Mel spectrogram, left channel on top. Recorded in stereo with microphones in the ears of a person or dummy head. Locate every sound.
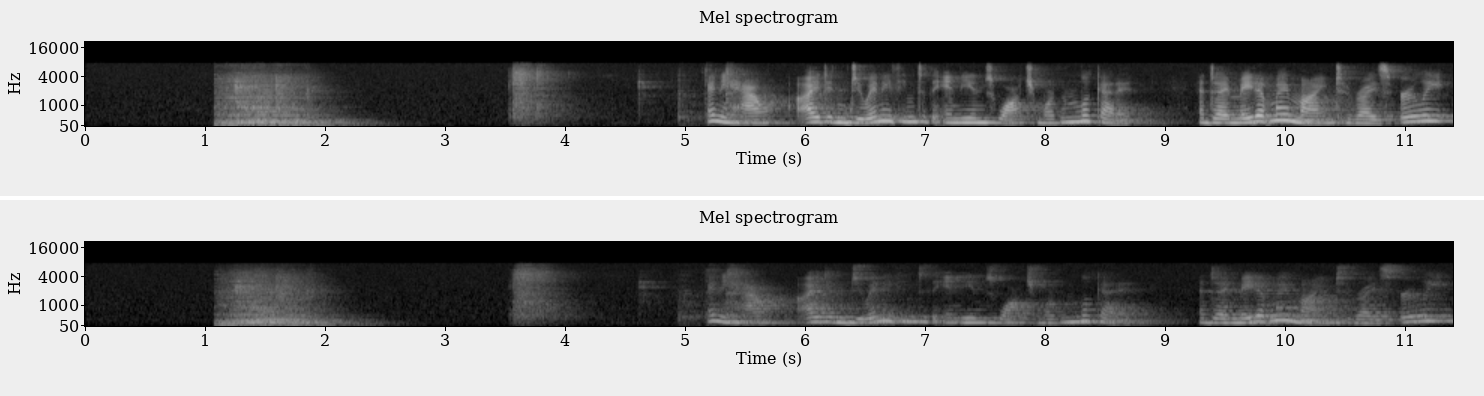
1.1 s a sliding door: 45° left (ahead or behind), 1.7 m
3.5 s crushing: 45° left (ahead or behind), 3 m
5.2 s a woman speaking: 55° left (ahead or behind), 0.5 m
